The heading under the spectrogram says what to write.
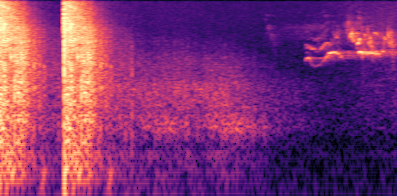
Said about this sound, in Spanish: De repente escuchó dos disparos. Y luego contestaron dos disparos.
